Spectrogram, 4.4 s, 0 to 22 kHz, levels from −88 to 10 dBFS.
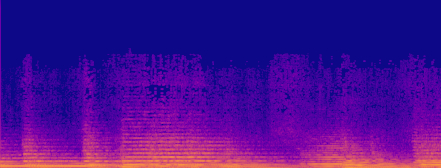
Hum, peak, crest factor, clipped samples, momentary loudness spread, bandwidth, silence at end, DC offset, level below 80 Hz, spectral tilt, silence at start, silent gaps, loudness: none; -8 dBFS; 12 dB; under 0.1%; 9 LU; 12 kHz; 0 s; 0.3%; -34 dBFS; -7.5 dB/octave; 0 s; none; -20 LUFS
